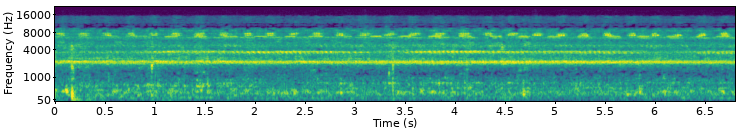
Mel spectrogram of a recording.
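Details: Several crickets trilling together at night in the fields, layered on a few steady high pitches with a rapid beating pulse on the highest one and occasional faint clicks.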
